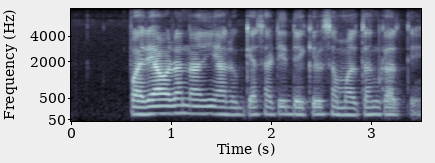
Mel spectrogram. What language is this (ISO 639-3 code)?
mar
